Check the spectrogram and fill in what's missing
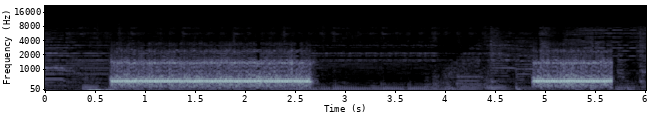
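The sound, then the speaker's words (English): A phone line's ringback tone heard on an outgoing call to a prostitute: a steady buzzing ring for about two seconds, a pause with faint line hiss, then the start of the next ring. “It's ringing.”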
